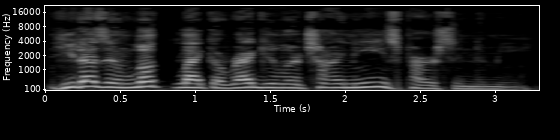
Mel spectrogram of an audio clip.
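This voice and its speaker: A man's voice: sits high, very animated, moderate pace, warm tone, no room sound. A young adult man casually giving blunt, profane, rambling fight predictions as a podcast host.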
